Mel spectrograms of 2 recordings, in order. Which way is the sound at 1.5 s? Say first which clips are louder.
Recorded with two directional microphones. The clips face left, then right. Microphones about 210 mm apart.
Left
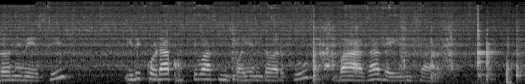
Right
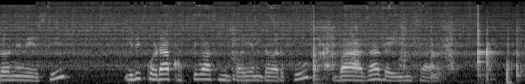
Left 1 dB; 15° right (ahead or behind).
